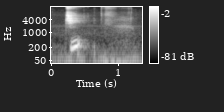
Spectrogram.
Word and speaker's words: 自: Of course it's pronounced ji.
